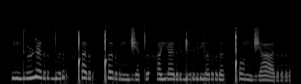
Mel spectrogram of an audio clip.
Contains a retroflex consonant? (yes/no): yes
